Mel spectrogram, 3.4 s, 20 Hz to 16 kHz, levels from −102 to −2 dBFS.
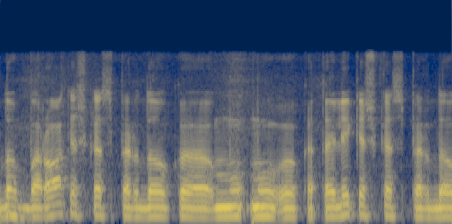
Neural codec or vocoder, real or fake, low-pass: none; real; 7.2 kHz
